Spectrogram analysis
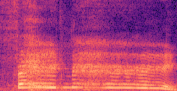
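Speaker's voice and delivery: high-pitched adult voice, shrill screech way up high. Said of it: "adult voice, but just high-pitched".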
